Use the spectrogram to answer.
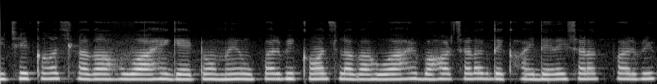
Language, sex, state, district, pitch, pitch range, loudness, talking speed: Hindi, female, Chhattisgarh, Korba, 245 Hz, 240-255 Hz, -15 LUFS, 210 wpm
